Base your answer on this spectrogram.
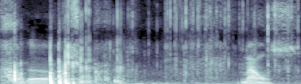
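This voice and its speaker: The speech carries a non-native accent. It moves at a fairly slow pace. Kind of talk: casual unboxing talk to camera.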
